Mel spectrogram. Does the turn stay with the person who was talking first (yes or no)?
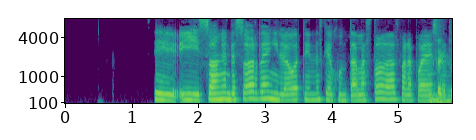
no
